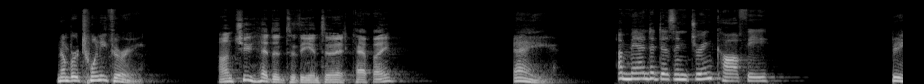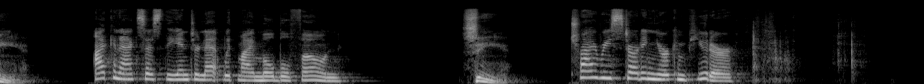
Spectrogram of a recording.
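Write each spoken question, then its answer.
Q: Aren't you headed to the internet cafe?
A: B: I can access the internet with my mobile phone.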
